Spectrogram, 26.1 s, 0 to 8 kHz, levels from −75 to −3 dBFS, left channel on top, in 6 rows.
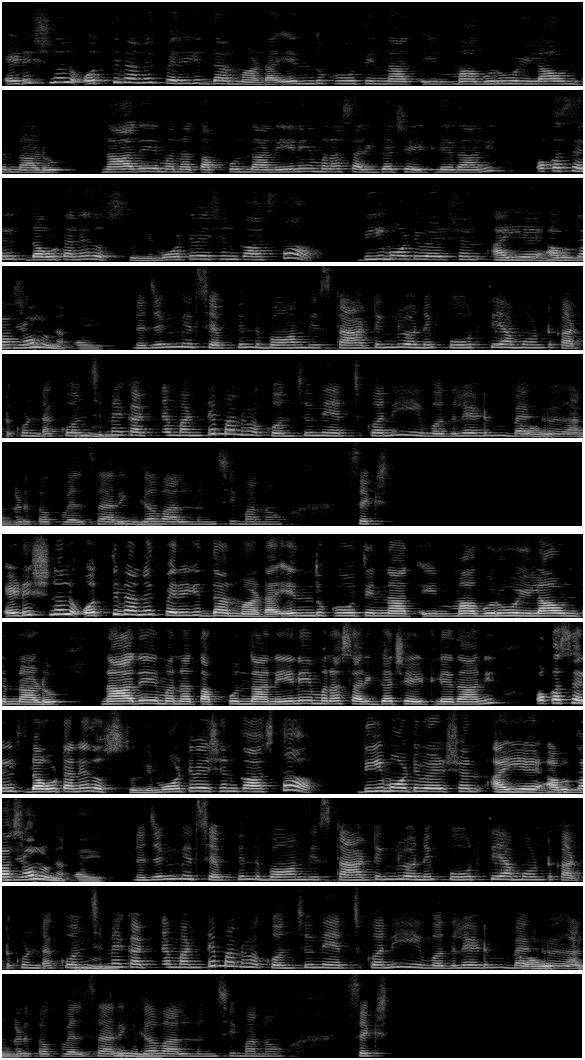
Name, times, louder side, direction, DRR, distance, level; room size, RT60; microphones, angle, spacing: voice 1, 0.0-4.8 5.1-8.1 8.4-11.0 11.4-13.8 18.0-18.2 21.3-22.0 22.6-23.0, right 8 dB, 85° right, 0.4 m, -27 dB
voice 2, 12.4-13.5 14.1-24.7, right 1 dB, 10° right, 0.7 m, -34 dB
5.7 x 5.3 x 6.0 m
head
